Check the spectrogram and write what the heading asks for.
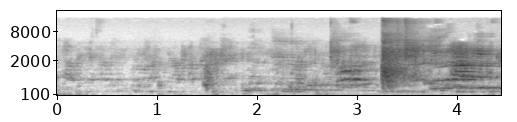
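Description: Indistinct voices talking in the background of a room, with a sudden short burst of noise a little past three seconds in that is the loudest sound.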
